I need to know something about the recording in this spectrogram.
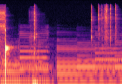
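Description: Intro-animation sound effects over soft background music: a sharp pop just after the start, the loudest thing here, then a softer hit with a low rumble under it. After a brief drop, sustained music notes come back in.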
